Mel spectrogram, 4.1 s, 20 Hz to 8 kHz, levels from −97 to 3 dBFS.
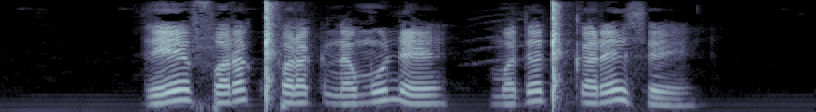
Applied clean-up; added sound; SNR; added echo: none; Clapping; 0 dB; none.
